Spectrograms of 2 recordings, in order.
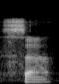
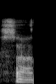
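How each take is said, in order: First: The s is a plain English-like s. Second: The s is retracted, sounding near sh. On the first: "this S is like in English" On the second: "That's this retracted S"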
